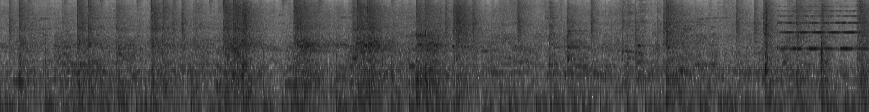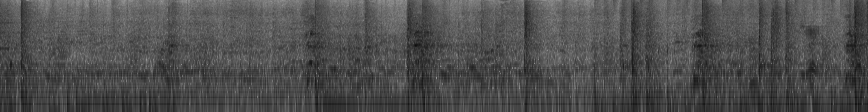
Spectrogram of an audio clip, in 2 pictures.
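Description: Boxing gloves smacking against punch mitts in quick flurries of thuds, over background music with a heavy bass beat. A short steady beep sounds about twelve seconds in.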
